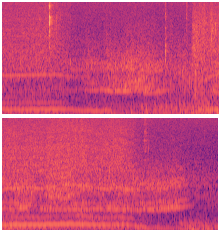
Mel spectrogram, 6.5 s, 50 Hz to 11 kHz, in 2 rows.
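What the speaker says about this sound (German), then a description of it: "ich beschleunige ein bisschen und er schlittert da durch, als wenn ich hier drift" A race car in the DTM Race Driver 2 video game revs and slides, the engine note rising and falling with squealing tires through a drift, loud and continuous with no talking.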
